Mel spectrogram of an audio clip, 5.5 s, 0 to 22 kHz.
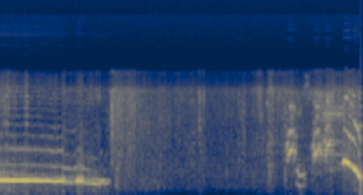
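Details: Mac 'n' Cheez, an 8-year-old red nose Pit Bull and Bullmastiff mix, singing along to Happy Birthday: a long steady howl with clear harmonics slides slightly downward, then quiet, then short rising and falling yelping howls resume.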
